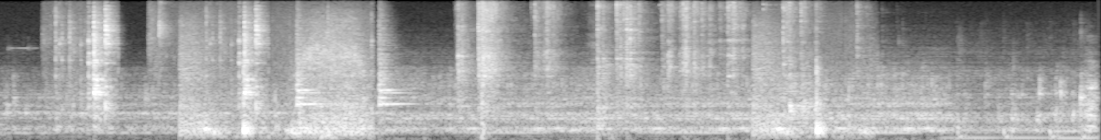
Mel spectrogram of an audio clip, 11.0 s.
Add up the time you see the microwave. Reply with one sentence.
You can't hear the microwave here.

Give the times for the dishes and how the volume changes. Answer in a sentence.
You can hear the dishes from 0.6 to 8.8 s, getting quieter.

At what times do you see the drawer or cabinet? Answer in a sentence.
You can hear the drawer or cabinet from 1.8 to 3.8 s and from 7.5 to 8.8 s.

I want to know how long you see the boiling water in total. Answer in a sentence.
You can hear the boiling water for 11 seconds altogether.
